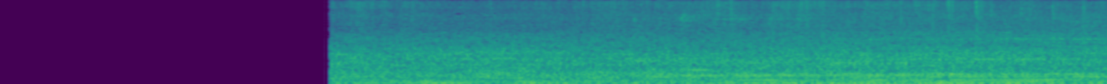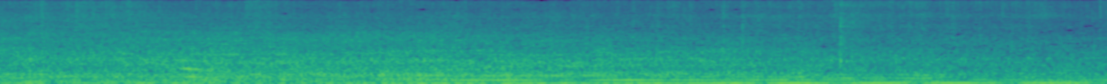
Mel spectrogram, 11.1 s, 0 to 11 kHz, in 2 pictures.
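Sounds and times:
meat sizzling on a grill: 0:01.7 - 0:11.0.

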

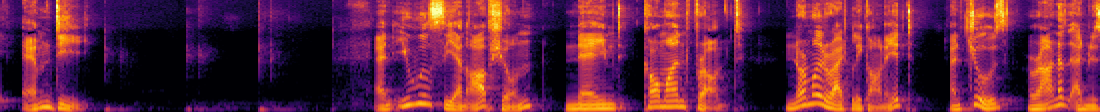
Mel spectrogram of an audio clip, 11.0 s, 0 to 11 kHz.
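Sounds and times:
faint keyboard keystrokes: 0:01.0 - 0:02.9.

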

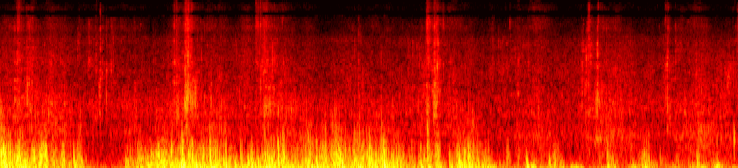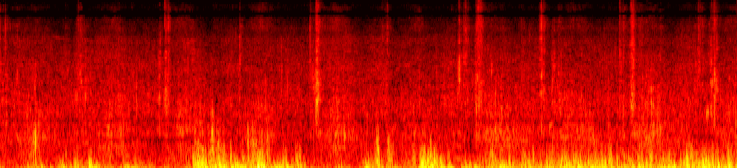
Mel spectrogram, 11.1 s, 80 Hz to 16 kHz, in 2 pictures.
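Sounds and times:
boots stepping through mud: 0:00.0 - 0:11.0
wind rumbling on microphone: 0:00.0 - 0:11.0.

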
